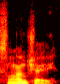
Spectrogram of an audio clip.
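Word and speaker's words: sláinte: thank you it's like slan right is that that's how you say it right Nick slan it's like the toast or cheers and it doesn't look anything how it's pronounced those gay look people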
